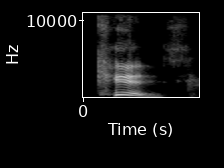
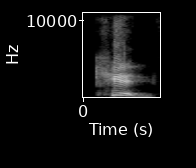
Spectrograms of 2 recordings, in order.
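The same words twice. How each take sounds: First: Fed-up shout at the pets; loud weary scold; exasperated call. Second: One loud fed-up word to the pets; loud sigh-word at the animals; exasperated call. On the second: Scolding pets mid-stream. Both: Real, not acted.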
